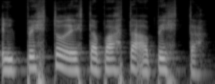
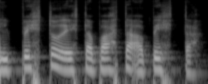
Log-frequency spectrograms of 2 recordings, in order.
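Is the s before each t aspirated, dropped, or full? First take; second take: aspirated; aspirated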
